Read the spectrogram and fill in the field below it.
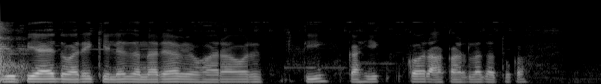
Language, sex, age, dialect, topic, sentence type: Marathi, male, 25-30, Standard Marathi, banking, question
